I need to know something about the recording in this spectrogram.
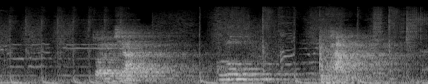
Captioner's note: bang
